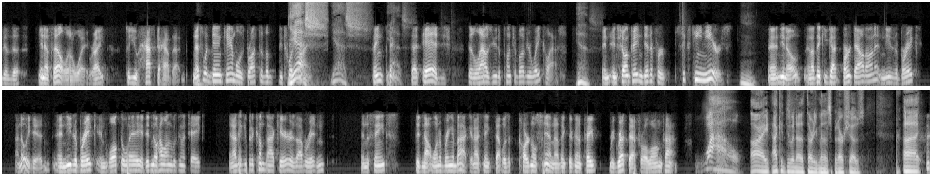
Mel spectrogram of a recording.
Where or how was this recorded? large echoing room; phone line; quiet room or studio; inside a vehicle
phone line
